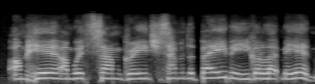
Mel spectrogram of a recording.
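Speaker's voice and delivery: panicked plea to be let in; retold frantic plea. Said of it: "honestly like that".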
